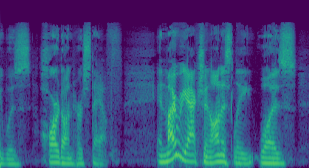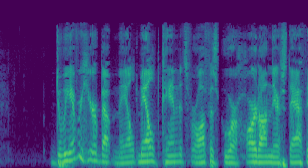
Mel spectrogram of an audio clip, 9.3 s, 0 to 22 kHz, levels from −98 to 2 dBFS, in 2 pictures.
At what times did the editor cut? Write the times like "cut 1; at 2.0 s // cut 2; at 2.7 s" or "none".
cut 1; at 6.7 s // cut 2; at 7.9 s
